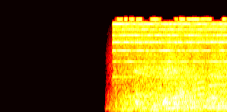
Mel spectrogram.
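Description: Silence for about a second, then an electric bell starts ringing: a steady, high, continuous ring.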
